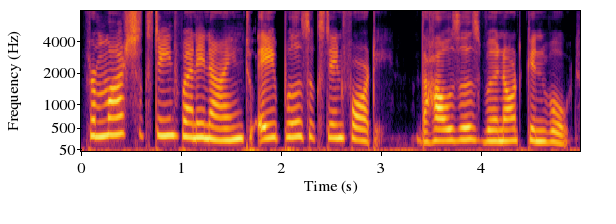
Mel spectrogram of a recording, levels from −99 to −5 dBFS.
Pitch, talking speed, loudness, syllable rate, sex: 270 Hz, 170 wpm, -17 LUFS, 5.0 syllables/s, female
